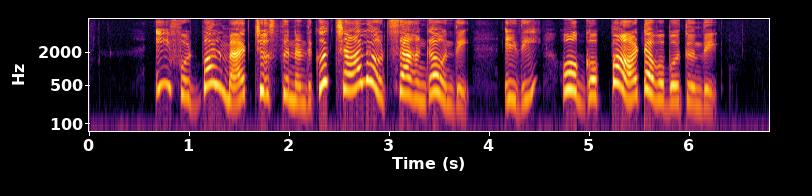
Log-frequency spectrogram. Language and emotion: Telugu, happy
